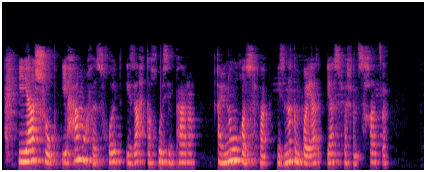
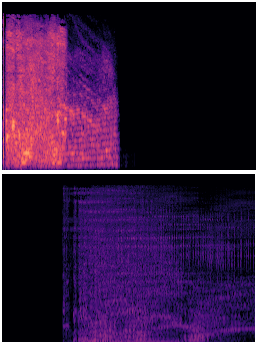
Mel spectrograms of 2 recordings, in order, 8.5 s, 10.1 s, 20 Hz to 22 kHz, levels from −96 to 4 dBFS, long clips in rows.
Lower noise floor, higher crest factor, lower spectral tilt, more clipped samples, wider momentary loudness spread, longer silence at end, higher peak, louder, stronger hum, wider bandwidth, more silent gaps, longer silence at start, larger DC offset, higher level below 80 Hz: first, -79 dBFS vs -69 dBFS; about the same, 20 dB vs 24 dB; first, -5 dB/octave vs -1.5 dB/octave; neither; second, 13 LU vs 18 LU; second, 0.75 s vs 7.85 s; first, -2 dBFS vs -6 dBFS; about the same, -21 LUFS vs -22 LUFS; neither; second, 8 kHz vs 16.5 kHz; neither; about the same, 0.05 s vs 0 s; neither; first, -62 dBFS vs -70 dBFS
